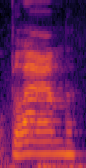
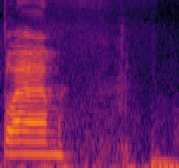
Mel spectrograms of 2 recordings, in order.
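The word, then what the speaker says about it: Blame!: Blame or blam. People call it blam. I I say blame because it's got an e on the end and that word is blame, but apparently it's pronounced blam.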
